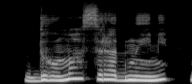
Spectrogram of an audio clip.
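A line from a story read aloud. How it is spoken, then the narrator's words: Slow drawl. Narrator (Russian): медленно протянула Алексия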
